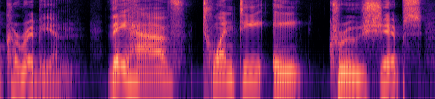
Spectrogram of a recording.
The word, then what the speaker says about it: Caribbean: are number one Royal Caribbean there are people who say Caribbean and Caribbean but in the case of the company it's always Royal Caribbean they have 28 cruise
